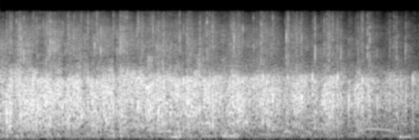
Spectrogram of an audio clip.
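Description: Sustained applause from a crowd, a dense steady patter of many hands clapping at once, loud throughout and easing slightly at the very end.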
